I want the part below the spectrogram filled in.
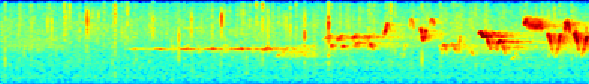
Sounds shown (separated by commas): rain, Hermit Warbler song, Pacific Wren song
